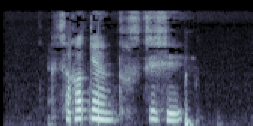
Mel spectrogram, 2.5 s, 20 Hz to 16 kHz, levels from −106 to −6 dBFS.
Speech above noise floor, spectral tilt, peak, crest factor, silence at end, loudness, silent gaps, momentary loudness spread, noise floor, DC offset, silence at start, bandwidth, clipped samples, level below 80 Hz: 40 dB; -4.5 dB/octave; -8 dBFS; 20 dB; 0.6 s; -27 LUFS; none; 12 LU; -66 dBFS; under 0.1%; 0.5 s; 11.5 kHz; under 0.1%; -50 dBFS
